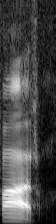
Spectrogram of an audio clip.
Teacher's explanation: முதல் ஓசை இது ஆ அப்படின்னு சொல்லிட்டு இதற்கு உதாரண வார்த்தை ஃபார் சரியா இப்படி ஆ அப்படின்னு சொல்லும்போது உதடுகள் பரவலா இருக்கும்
